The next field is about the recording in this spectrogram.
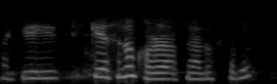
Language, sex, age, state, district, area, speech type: Assamese, female, 18-30, Assam, Udalguri, rural, conversation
